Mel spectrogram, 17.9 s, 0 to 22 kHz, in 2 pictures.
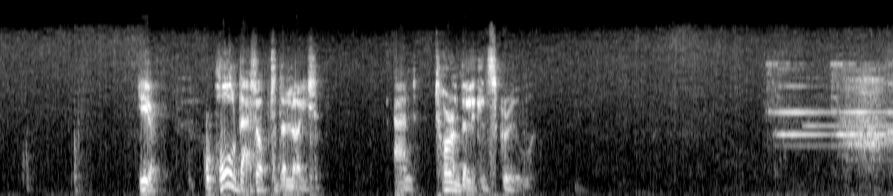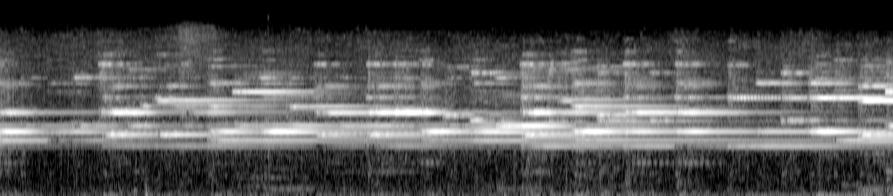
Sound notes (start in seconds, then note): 7.6 music box twinkling; 8.4 The Angel gasps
